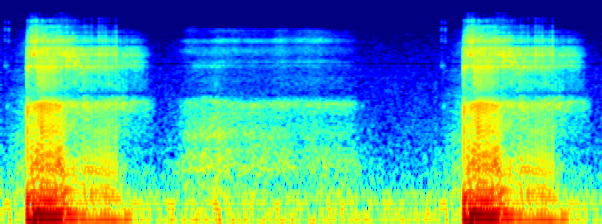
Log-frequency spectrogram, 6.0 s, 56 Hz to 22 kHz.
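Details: A sleeping animal, a mother, snores soundly: loud, rattling snores on each in-breath with softer out-breaths, about 14 breaths a minute.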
